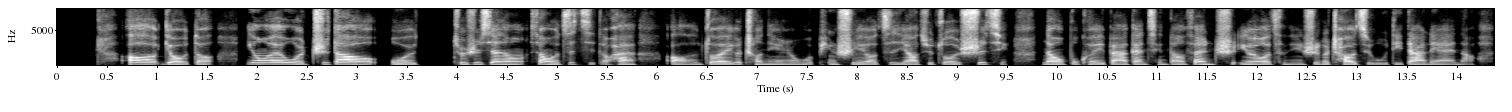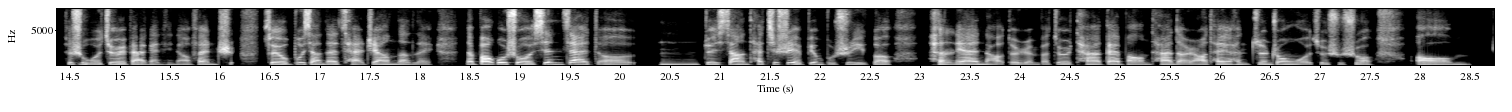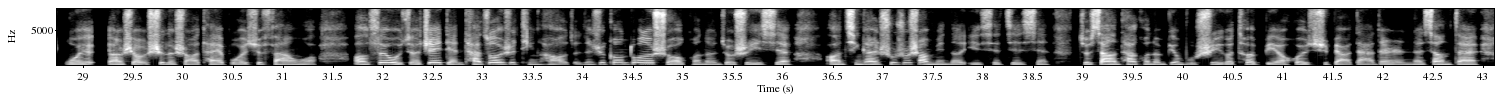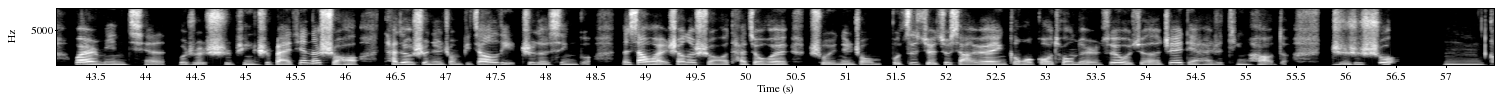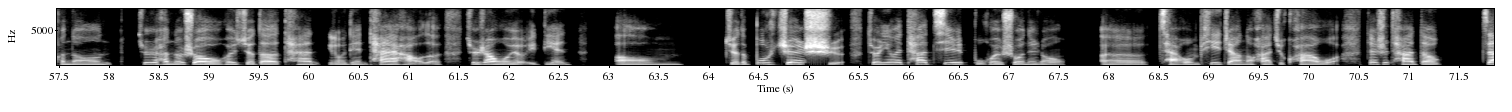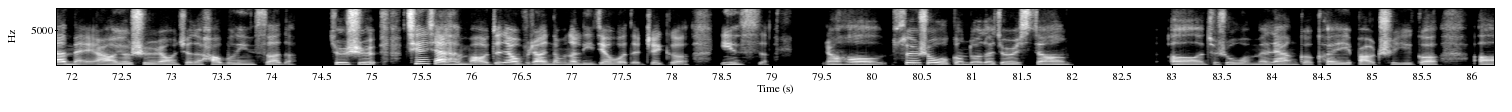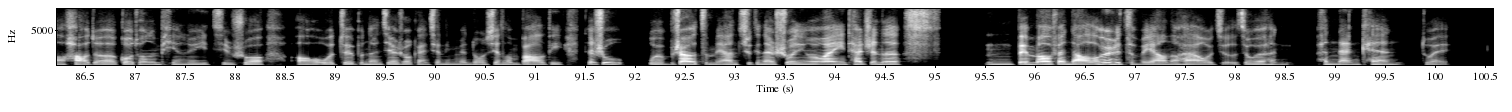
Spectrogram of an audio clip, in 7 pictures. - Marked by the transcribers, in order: teeth sucking; teeth sucking; laughing while speaking: "或者"
- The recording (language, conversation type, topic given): Chinese, advice, 我该如何在新关系中设立情感界限？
